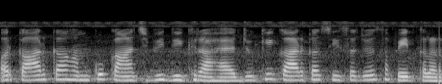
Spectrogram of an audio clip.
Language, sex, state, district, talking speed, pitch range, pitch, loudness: Hindi, female, Chhattisgarh, Bilaspur, 245 wpm, 190-215 Hz, 200 Hz, -16 LUFS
